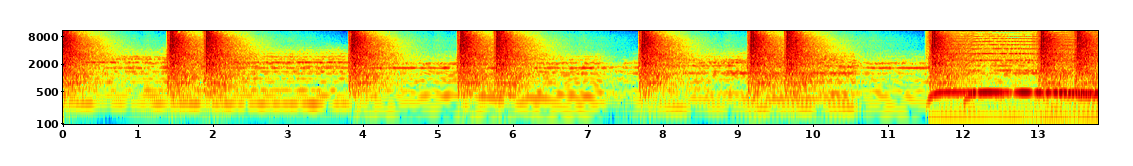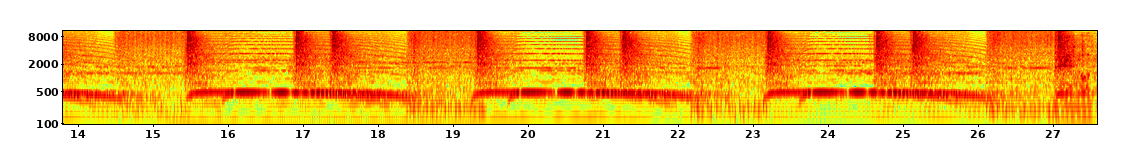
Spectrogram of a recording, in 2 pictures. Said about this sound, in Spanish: Así que es una maravilla de Gijón que ha sacado un disco nuevo y que suena así de bien.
